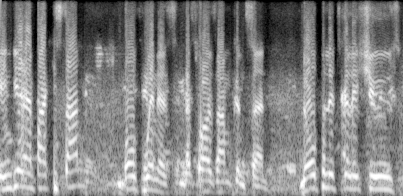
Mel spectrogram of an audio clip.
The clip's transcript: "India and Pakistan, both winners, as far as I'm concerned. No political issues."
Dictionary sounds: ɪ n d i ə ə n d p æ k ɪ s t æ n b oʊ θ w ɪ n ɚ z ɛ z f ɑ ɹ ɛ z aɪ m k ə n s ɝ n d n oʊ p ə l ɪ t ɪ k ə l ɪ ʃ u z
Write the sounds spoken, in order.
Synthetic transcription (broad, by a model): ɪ n d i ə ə n p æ k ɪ s t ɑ n b oʊ θ w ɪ n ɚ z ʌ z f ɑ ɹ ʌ z aɪ m k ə n s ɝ n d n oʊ p ə l ɪ t ɪ k ə l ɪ ʃ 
